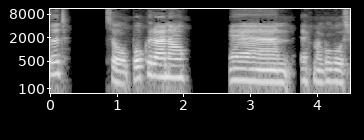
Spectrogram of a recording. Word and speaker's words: ぼくらの: 11 hours uh so the title is I think it's like translated Japanese way it's writing and the way you would pronounce it so bokurano and if my Google is translating things correct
